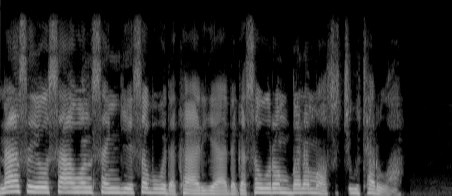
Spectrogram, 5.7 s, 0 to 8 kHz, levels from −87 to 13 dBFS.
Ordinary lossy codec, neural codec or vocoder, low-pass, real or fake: none; none; 7.2 kHz; real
